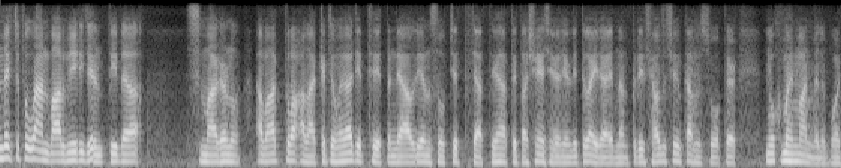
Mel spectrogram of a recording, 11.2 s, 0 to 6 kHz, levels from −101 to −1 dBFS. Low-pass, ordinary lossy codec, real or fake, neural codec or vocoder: 5.4 kHz; none; fake; codec, 16 kHz, 0.5 kbps, FunCodec, trained on Chinese and English, 25 frames a second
